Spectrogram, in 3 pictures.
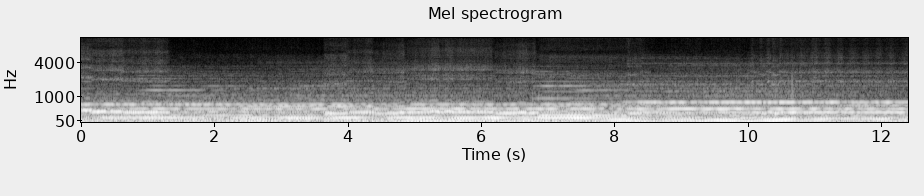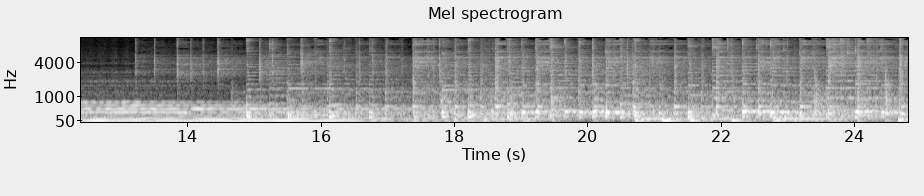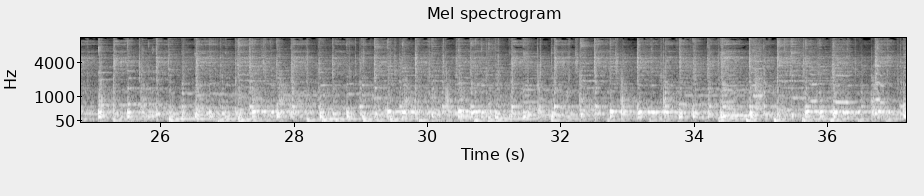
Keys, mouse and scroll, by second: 0.7 ctrl+scroll up 1, 1.3-2.3 typing, 4.0 click, 6.4 typing, 9.9 click, 9.9 typing, 12.3 typing, 12.6-27.3 drag, 32.4-37.1 ctrl+alt+drag.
